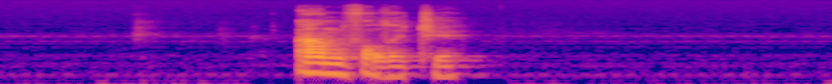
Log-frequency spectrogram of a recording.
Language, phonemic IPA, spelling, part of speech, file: Dutch, /ˈaɱvɑləcə/, aanvalletje, noun, Nl-aanvalletje.ogg
- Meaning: diminutive of aanval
